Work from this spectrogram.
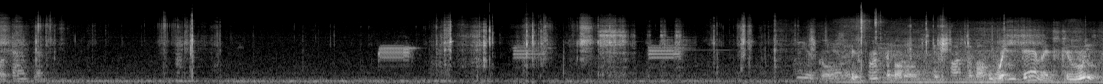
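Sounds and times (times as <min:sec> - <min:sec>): radio static crackle: 0:00.0 - 0:11.0
steady low hum: 0:00.0 - 0:11.0
two-tone digital data squawks: 0:03.8 - 0:04.3, 0:05.1 - 0:05.6, 0:06.5 - 0:07.4.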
